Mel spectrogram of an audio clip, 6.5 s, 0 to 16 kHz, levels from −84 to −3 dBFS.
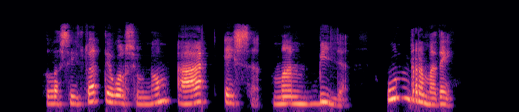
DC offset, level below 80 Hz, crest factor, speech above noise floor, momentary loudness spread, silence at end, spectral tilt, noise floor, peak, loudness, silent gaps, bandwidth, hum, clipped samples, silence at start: under 0.1%; -66 dBFS; 20 dB; over 69 dB; 10 LU; 0.85 s; -4.5 dB/octave; under -90 dBFS; -4 dBFS; -22 LUFS; 4.60-4.68 s; 8 kHz; none; under 0.1%; 0.6 s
